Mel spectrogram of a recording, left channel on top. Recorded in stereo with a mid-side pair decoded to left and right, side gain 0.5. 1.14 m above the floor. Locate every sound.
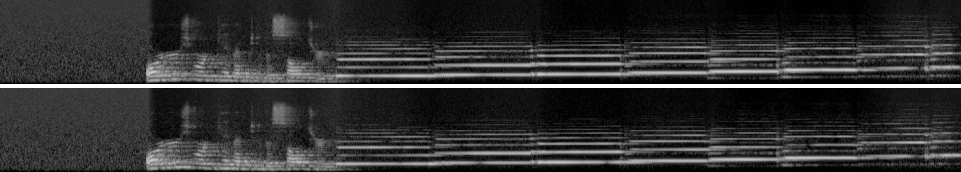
1.5 s a woman speaking: 10° left, 5.5 m; by 3.3 s straight ahead, 4.5 m
3.4 s a flute: 25° left, 2.0 m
